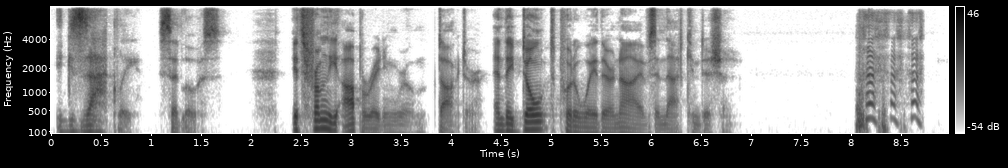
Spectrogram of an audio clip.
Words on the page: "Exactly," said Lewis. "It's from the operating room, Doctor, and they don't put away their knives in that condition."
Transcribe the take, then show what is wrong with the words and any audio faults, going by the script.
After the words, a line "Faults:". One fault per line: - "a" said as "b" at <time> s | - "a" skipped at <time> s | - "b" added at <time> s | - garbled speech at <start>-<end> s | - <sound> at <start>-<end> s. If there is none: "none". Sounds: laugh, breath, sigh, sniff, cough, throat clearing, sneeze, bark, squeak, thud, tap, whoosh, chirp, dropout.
"Exactly," said Lewis. "It's from the operating room, Doctor, and they don't put away their knives in that condition."
Faults:
- laugh at 8.0-8.7 s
